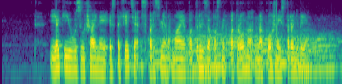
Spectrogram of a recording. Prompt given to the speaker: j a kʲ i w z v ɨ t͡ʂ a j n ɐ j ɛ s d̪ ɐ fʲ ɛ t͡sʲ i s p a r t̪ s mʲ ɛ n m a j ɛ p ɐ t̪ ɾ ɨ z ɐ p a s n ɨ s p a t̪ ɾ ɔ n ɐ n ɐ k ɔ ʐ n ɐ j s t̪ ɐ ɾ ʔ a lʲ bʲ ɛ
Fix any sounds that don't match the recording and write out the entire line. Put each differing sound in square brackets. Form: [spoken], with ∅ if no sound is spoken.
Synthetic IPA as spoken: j a kʲ i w z v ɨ t͡ʂ a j n ɐ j ɛ s [t̪] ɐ fʲ ɛ t͡sʲ [ɛ] s p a r t̪ s mʲ ɛ n m a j ɛ p ɐ t̪ ɾ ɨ z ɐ p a s n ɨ [x] p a t̪ ɾ ɔ n ɐ n ɐ k ɔ ʐ n ɐ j s t̪ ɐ ɾ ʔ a lʲ bʲ ɛ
